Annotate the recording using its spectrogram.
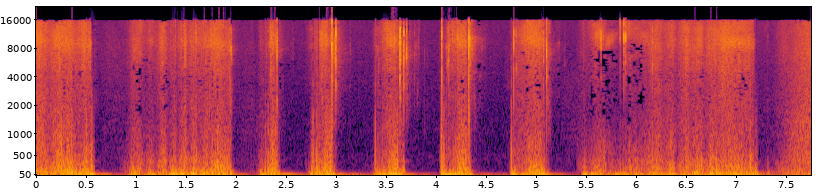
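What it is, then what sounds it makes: Faux fur microphone windscreen rubbed. A grey and white fluffy synthetic fur windscreen over a microphone is rubbed and squeezed with fingers and long nails. The result is deep, muffled rumbling and scratchy bursts, broken up by brief silences and heavy in low end with almost nothing bright.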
